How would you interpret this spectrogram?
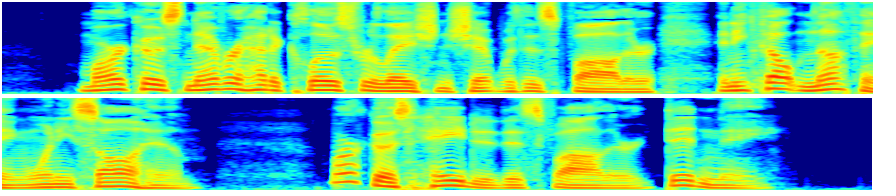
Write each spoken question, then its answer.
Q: Marcos hated his father, didn't he?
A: No, he didn't hate his father.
